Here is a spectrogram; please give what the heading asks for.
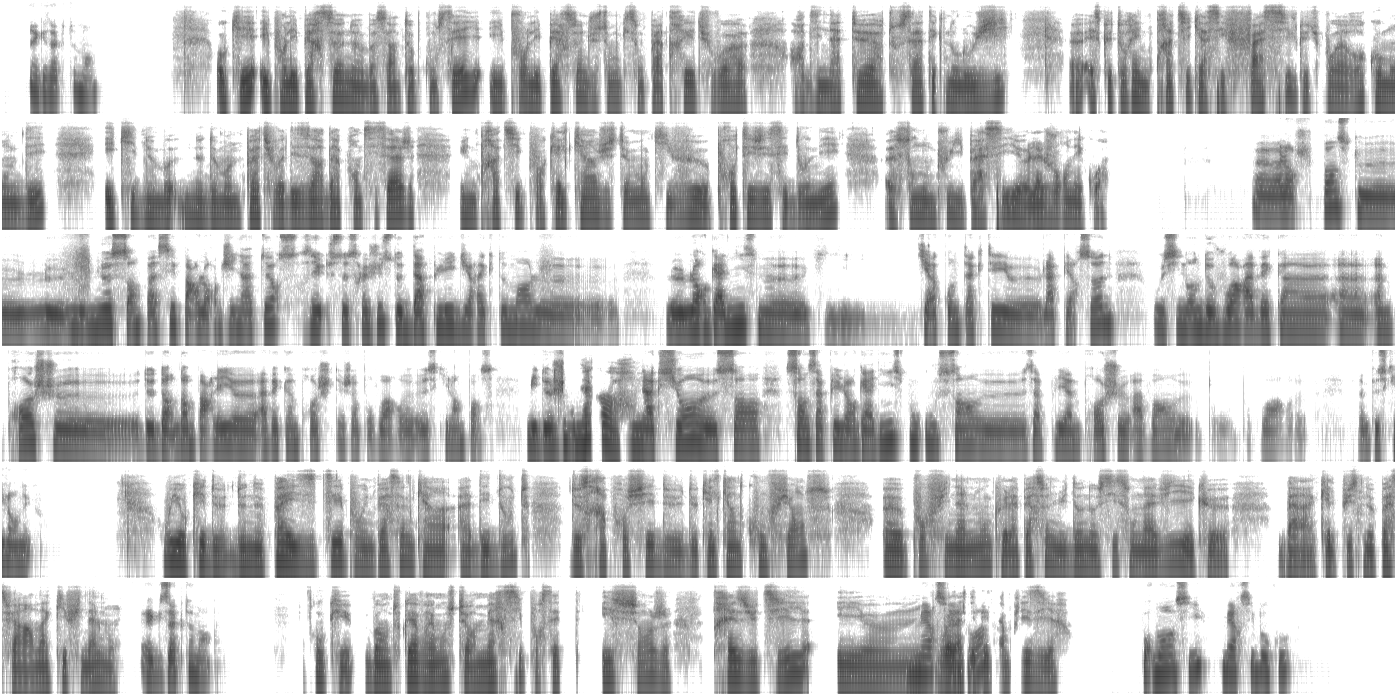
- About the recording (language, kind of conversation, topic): French, podcast, Comment protéger facilement nos données personnelles, selon toi ?
- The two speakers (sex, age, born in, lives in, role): female, 25-29, France, France, guest; female, 40-44, France, France, host
- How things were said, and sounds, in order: other background noise; stressed: "d'appeler"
